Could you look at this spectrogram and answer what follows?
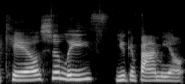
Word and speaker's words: Chalyce: awesome okay so everybody my name is Mel chalise you can find me on Instagram Facebook Snapchat all that good stuff so it's spelled m i k a e l and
